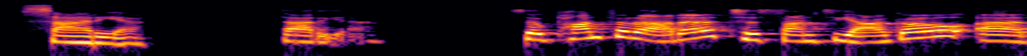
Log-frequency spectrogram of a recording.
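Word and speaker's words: Sarria: I pronouncing that right if you could roll the RS they'd be happier but Saria Saria so ponera to Santiago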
